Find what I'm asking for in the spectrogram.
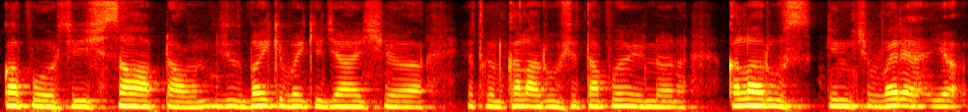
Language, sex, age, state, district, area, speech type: Kashmiri, male, 18-30, Jammu and Kashmir, Kupwara, rural, spontaneous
